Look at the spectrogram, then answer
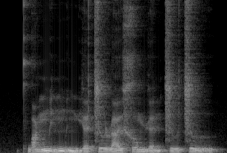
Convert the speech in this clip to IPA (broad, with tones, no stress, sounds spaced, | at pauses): kʰ w ɑ˧˥ ŋ m i˧˥ n m ḭ˨˩ ŋ j ɛ˥˩ t͡s ɹ̩˥ ɻ a˧˥ ɪ̯ x ɤ˥ m ɥ ɛ̰˨˩ n t͡s ɹ̩˧˥ t͡s ɹ̩˥˩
